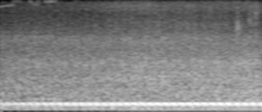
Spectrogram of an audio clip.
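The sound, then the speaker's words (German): A large truck with a Bosnian flag on its roof and flower decorations along its cargo bed drives into the courtyard of a former UN base. Its engine makes a low, steady drone with a fast rhythmic throb and no talk. “Ein großer LKW mit Bosnienfahne auf dem Dach und Blumendekoration seitlich an der Ladefläche fährt auf den Innenhof der ehemaligen UN-Basis.”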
